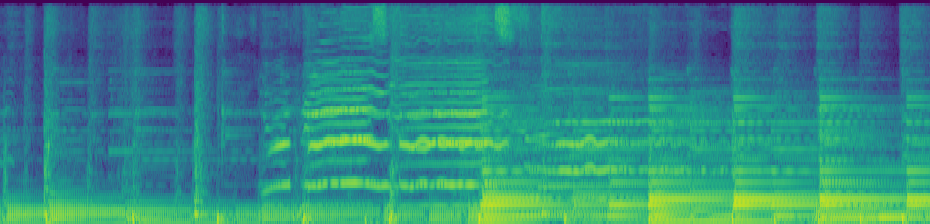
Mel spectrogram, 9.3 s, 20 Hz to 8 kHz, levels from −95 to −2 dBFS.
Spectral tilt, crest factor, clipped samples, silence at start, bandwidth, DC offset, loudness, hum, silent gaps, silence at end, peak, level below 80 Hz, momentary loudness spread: -6.5 dB/octave; 16 dB; under 0.1%; 0 s; 7.6 kHz; under 0.1%; -18 LUFS; none; none; 0 s; -2 dBFS; -26 dBFS; 11 LU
